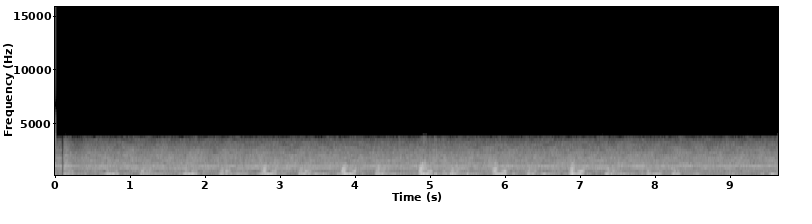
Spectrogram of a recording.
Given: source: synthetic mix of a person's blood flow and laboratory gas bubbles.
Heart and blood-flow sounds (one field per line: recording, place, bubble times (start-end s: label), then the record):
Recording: Doppler ultrasound of blood flow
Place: precordium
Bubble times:
4.86-5.25 s: bubbles
5.45-5.54 s: bubbles
From the record:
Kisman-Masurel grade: 211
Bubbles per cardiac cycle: several, 3 to 8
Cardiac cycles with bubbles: 1 to 10%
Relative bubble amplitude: barely perceptible (0.100 to 0.250)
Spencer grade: 1 (occasional bubble signal discernible with the cardiac motion signal, with majority of cardiac periods free of bubbles)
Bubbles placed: anywhere in the cardiac cycle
